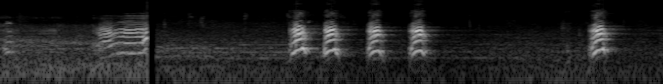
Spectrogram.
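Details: German Shepherd offered for sale in Peshawar, Pakistan: a rising whine, then five sharp, deep barks in quick succession, and after a pause one more bark, over a low indoor hum.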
